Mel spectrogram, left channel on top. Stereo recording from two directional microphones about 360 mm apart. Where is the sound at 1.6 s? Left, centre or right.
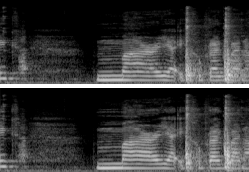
Right.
